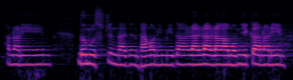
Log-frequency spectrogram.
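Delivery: loud chanted complaint to God; pleading prayer. Retold or imitated. Schoolboy begging God for better tongues, loud plea. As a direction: re-enact a boy's earnest protest in prayer. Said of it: "나만의 기도였어요".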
